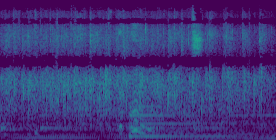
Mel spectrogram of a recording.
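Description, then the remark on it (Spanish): A church audience breaks into steady, dense applause for the church's friends at Campus Montevideo in Uruguay, filling about four seconds, many hands clapping together at an even intensity, with a faint murmur of voices mixed in. “¿Les parece si le damos un aplauso fuerte a todos ahí?”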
